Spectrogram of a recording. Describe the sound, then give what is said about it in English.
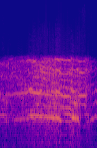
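Crew of the Cats boat cheering together at a rowing event on the final day of racing at the Riverside: a bright group shout swells after about half a second and holds steadily before easing off at the end. “And cheer from the Cats boat, please.”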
